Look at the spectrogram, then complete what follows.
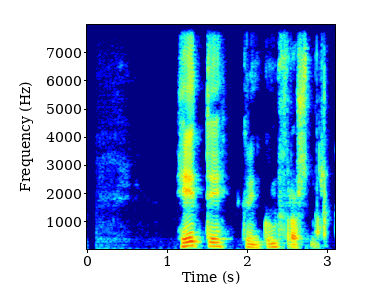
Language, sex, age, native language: Icelandic, male, 40-49, Icelandic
